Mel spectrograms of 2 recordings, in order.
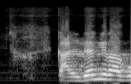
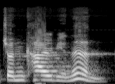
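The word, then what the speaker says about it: Calvin: 깔뱅이라고 하는 불어식 발음으로 얘기를 하지만은 존 칼빈은 장로교를 시작한 사람이라고 볼 수도 있고요.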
